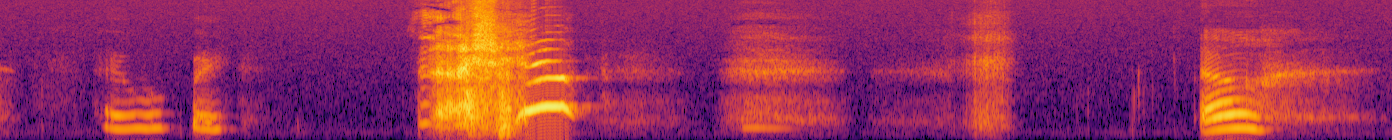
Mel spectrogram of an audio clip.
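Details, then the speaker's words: Seasonal allergic rhinitis in spring, with watery eyes and sneezing from morning until night: short voiced catches build to one loud, forceful sneeze, followed by sniffs and vocal sounds. "I've been sneezing all day I'd like to stop now"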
